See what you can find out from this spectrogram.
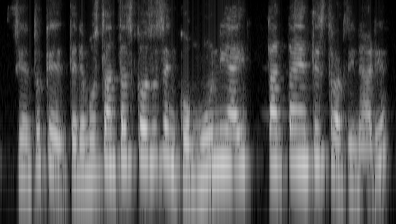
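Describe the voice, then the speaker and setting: A Colombian woman with a fairly high voice talks reflectively as a guest in an online conversation. She often circles back, restarts her phrases, and checks in with the listener through little tag questions. Her voice comes through a video call. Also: moderate pace, darkish tone, a little hiss or hum. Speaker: webinar guest. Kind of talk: casual interview conversation.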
